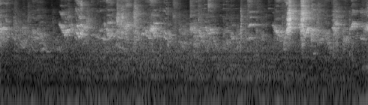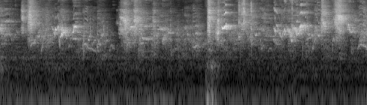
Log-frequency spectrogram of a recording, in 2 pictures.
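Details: Pair of pet parakeets, blue and light yellow, calling indoors: bursts of high, raspy chatter and short squawks come in clusters separated by brief quieter gaps, with a single low thump partway through.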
